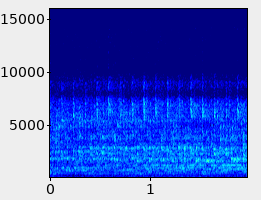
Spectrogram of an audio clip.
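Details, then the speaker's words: Honda Civic D16 idling just after a DNA Motoring header replaced a badly cracked exhaust manifold, with the O2 sensor connected and the stock exhaust: an even, steady idle with no ticking or puffing; the exhaust leak is gone. "Looks good. No more exhaust leaks so far."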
